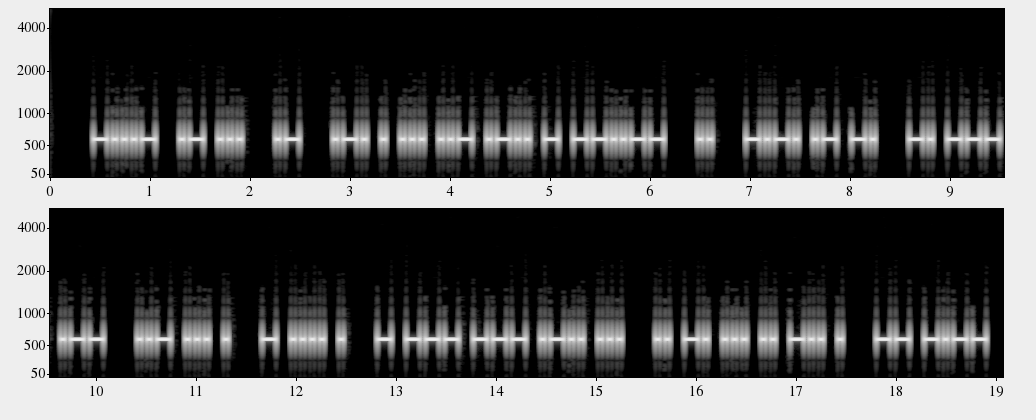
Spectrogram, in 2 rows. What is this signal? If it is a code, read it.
Morse code, heard as a keyed tone, about 25 wpm, 600 Hz. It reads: <BT> AS A RESULT, I CAN NOW USE THE TOOLS INSIDE MY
